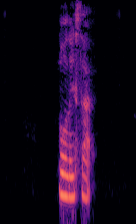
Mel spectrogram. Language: Chinese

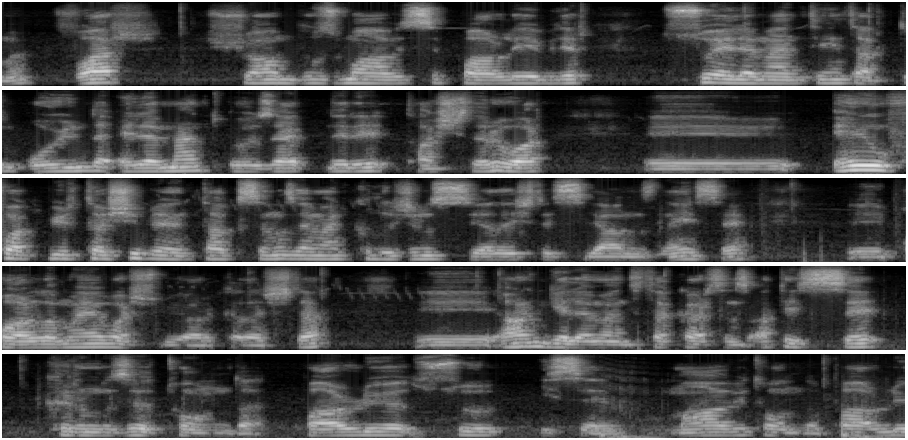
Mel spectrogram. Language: Turkish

